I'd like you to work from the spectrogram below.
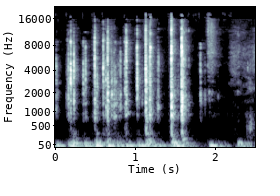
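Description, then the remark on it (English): Rapid, uneven clacking of keys on a loud computer keyboard, with a steady low hum underneath and no one speaking. “Sorry for my noisy keyboard”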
